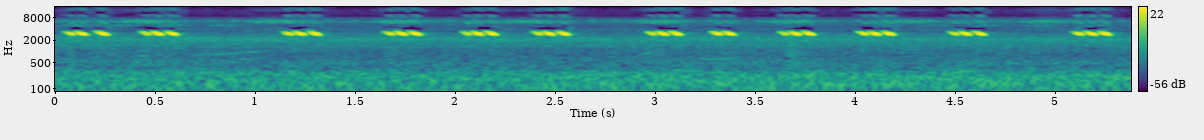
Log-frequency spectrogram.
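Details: Carolina ground cricket song: bright, high-pitched clusters of rapid ticking pulses, spaced roughly every half second, above a thin continuous high tone.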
